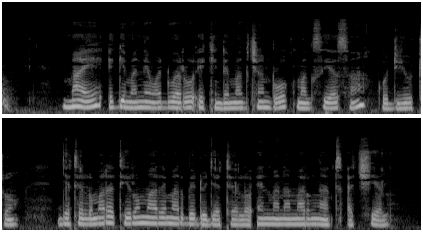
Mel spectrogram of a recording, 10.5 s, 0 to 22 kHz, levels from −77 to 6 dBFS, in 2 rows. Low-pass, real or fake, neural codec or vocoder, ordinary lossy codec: 19.8 kHz; real; none; AAC, 32 kbps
